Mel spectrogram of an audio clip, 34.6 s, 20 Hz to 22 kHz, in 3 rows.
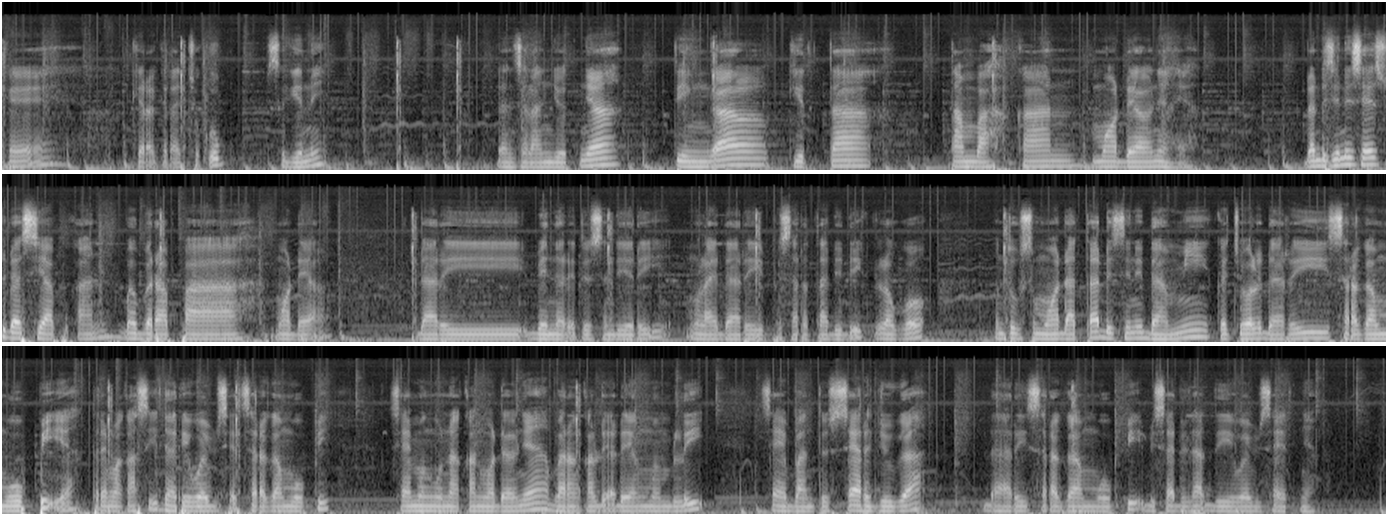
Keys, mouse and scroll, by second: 8.1 click, 9.2-9.6 scroll down 1, 10.0 scroll up 1, 11.7 click, 13.3 click, 14.0-14.8 scroll up 1, 14.8 click, 18.5 scroll down 1, 19.3 z, 19.8-23.9 drag, 25.8 scroll up 1, 27.8 click, 31.9 click.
